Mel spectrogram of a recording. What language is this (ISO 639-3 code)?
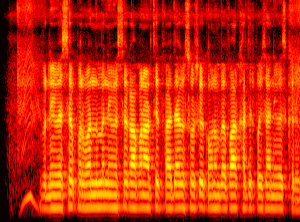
bho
